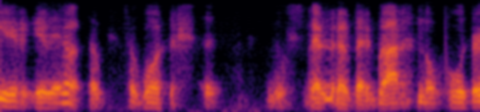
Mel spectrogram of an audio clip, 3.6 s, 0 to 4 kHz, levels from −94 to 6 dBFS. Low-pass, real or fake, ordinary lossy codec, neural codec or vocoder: 3.6 kHz; fake; Opus, 32 kbps; codec, 16 kHz, 0.5 kbps, FreqCodec, larger model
